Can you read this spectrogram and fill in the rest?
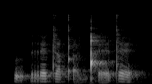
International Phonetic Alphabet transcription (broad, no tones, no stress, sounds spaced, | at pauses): ṵ ʔ r ɛ t e qʼ ḛ ǃʼ ɛ̰ t ɛ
